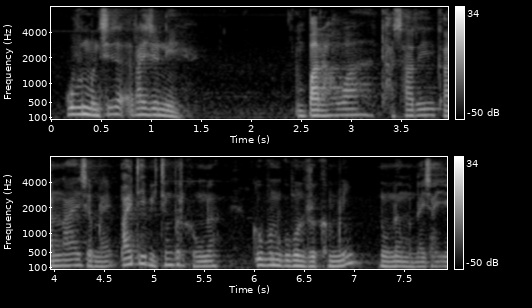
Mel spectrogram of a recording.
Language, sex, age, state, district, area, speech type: Bodo, male, 18-30, Assam, Kokrajhar, rural, spontaneous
